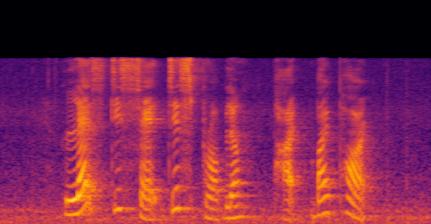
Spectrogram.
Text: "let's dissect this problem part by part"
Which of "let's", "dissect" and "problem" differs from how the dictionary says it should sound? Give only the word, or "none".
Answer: dissect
